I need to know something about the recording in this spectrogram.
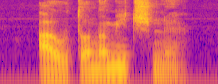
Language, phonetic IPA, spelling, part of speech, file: Polish, [ˌawtɔ̃nɔ̃ˈmʲit͡ʃnɨ], autonomiczny, adjective, Pl-autonomiczny.ogg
